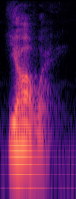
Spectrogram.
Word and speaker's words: Yahweh: It was the four letters that possibly were pronounced Yahweh.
